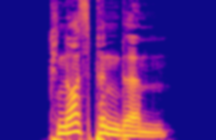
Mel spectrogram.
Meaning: strong dative masculine/neuter singular of knospend
- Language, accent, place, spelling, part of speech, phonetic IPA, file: German, Germany, Berlin, knospendem, adjective, [ˈknɔspəndəm], De-knospendem.ogg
